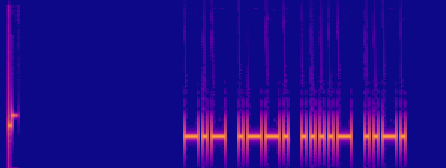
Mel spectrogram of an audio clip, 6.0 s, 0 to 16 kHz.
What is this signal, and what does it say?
Morse code, heard as a keyed tone, about 20 wpm, 700 Hz. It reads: KP4F
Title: DXCC-100 Call Signs - 4 Characters - 20wpm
